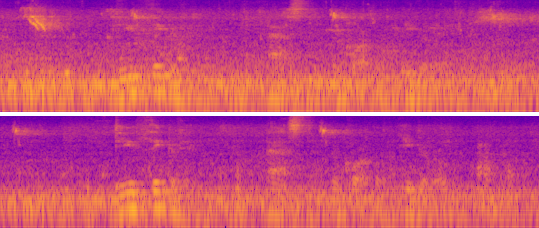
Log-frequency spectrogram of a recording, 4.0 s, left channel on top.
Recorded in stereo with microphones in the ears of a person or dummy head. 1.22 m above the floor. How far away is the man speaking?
About 0.8 m.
